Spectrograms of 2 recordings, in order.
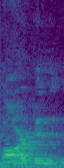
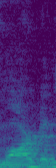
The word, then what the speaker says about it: Marbin: but band sometimes is Marvin music van sometimes it's Marvin and XM a RBI n B as in boy rhymes with Marvin Google it's there and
